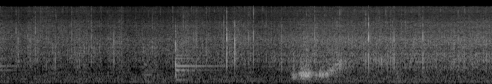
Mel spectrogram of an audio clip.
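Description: Vegetables fry in butter and a little sesame oil in a pan, giving a soft continuous sizzle with occasional ticks and clinks as they are stirred.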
